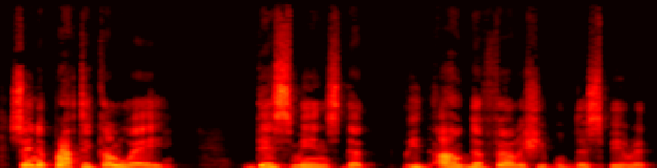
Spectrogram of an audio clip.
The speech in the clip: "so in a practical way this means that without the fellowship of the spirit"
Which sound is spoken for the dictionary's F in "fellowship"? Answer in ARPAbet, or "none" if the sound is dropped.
F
